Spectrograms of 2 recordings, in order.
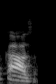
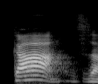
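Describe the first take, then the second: First: Said in the usual way. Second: "Casa" split, long strong "ca", short "sa"; stress on penultimate syllable. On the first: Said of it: "O que é que você consegue perceber?". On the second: Shown as a demonstration. Teacher asking what you perceive, "Casa" split with stress on "ca". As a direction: stretch and punch "ca" in "Casa", then drop "sa". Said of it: "a sílaba tônica é a".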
